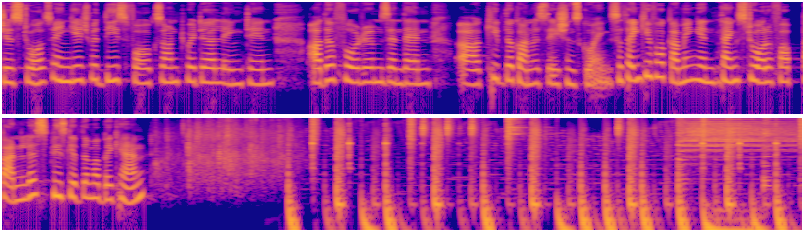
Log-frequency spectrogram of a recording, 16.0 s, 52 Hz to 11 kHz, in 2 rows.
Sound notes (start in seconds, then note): 9.5 applause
